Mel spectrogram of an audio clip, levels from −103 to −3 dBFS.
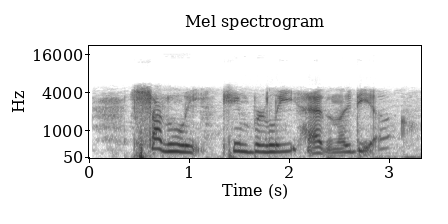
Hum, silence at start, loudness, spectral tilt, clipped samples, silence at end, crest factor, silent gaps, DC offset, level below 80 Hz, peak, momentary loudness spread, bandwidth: none; 0.1 s; -30 LUFS; -8.5 dB/octave; under 0.1%; 0 s; 18 dB; none; under 0.1%; -46 dBFS; -12 dBFS; 12 LU; 5.4 kHz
